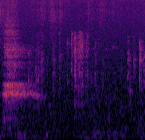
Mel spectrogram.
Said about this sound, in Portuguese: desculpa, lá estou a ouvir um teclado aí. Distraído.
